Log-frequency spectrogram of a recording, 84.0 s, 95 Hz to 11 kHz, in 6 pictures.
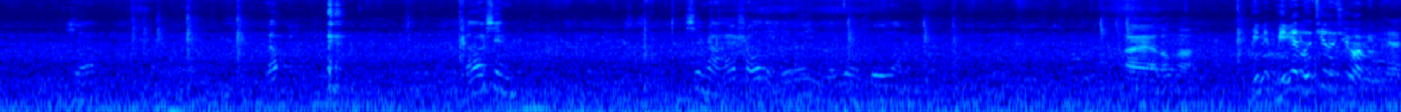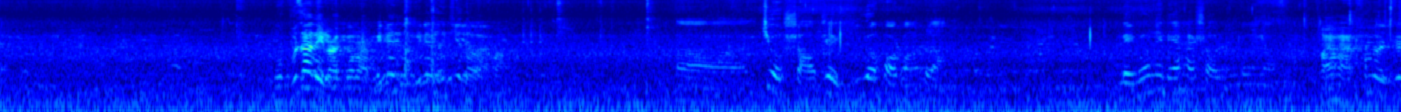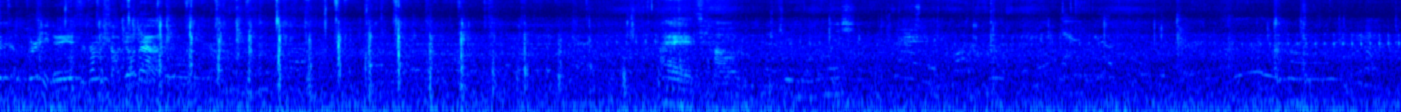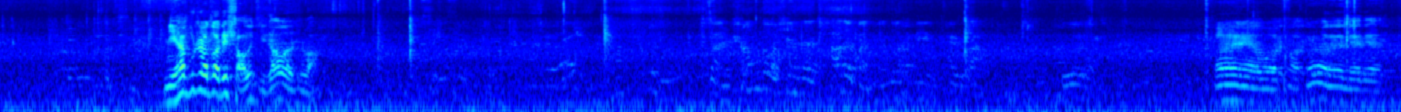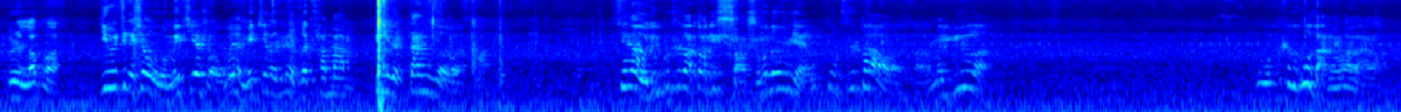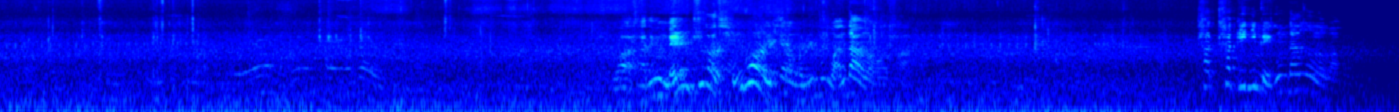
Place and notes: power station of art, Shanghai - Outside the museum
Outside the museum, Exhibition of the work of people talking on the phone sounds, Nearby boat traveling through the sound, Binaural recording, Zoom H6+ Soundman OKM II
